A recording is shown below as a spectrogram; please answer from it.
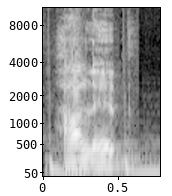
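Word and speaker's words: حلب: Next, we throw down some Aleppo pepper, or as it's properly pronounced, haleb.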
